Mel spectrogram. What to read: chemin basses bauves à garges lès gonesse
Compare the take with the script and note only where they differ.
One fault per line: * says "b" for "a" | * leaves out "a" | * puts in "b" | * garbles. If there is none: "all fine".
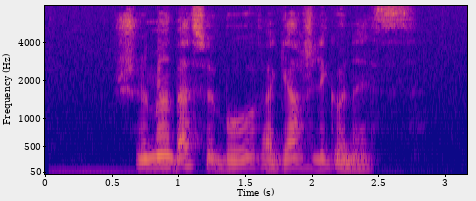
all fine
